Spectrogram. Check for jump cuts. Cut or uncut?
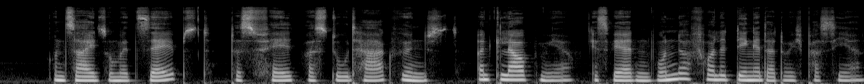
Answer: cut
